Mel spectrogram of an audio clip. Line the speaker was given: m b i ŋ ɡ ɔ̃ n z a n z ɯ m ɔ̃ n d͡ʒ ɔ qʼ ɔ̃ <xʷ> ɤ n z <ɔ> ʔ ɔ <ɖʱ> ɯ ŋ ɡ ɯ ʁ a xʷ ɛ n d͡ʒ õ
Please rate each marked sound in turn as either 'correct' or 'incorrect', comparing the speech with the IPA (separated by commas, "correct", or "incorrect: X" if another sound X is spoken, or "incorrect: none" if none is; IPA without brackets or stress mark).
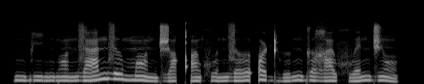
correct, incorrect: ɤ, correct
